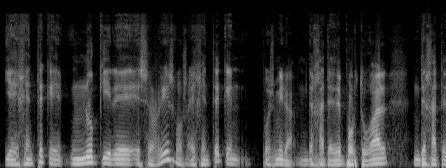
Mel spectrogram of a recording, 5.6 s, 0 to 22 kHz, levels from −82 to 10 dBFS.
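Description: No technical faults can be heard in this speech; it carries only the light colouring expected of Opus voice coding in its hybrid mode, with the full audio band retained, which fits a bitrate of around 20 kbps.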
